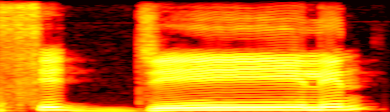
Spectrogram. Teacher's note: یہ دیکھ لیں نون ساکن کے بعد سین حروف اخفا کا آ گیا. تو جب ہم اس کو ادا کریں گے تو نون ساکن پر غنہ ہو جائے گا اور لمبائی ایک الف کے برابر ہوگی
